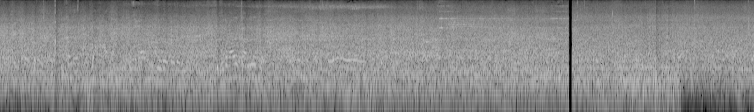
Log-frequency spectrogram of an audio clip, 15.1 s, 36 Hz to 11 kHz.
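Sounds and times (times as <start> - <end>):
busy airport rumble: 0.0 - 15.0
indistinct voices talking: 0.0 - 15.0.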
